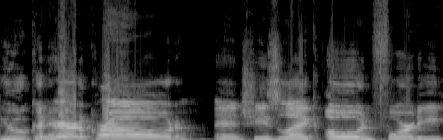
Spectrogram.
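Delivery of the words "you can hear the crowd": put-on Irish voice. Joking about a wrestler who never wins against Charlotte: Finn Balor impression. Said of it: "such a good Finn Balor impression".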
